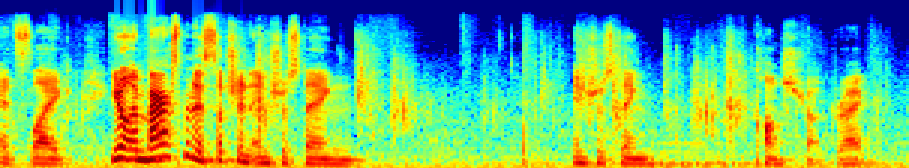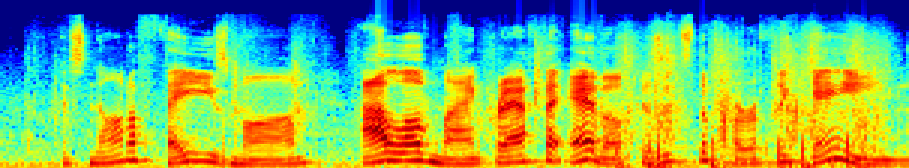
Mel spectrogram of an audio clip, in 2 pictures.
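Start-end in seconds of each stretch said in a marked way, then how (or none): 6.5-12.1 slow, almost convincing put-on American accent. Trying out a line to test an American accent. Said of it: "that was almost an actually good American accent".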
